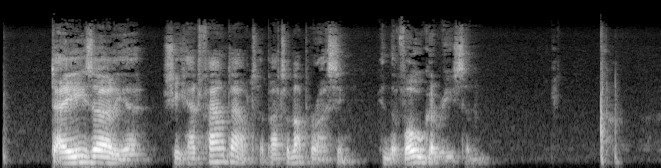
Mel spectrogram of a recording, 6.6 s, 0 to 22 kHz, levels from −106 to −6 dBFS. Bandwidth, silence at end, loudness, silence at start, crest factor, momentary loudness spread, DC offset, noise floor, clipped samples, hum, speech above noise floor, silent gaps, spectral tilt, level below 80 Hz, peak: 12 kHz; 0.45 s; -18 LUFS; 0.5 s; 18 dB; 22 LU; under 0.1%; -68 dBFS; under 0.1%; none; 50 dB; none; -5 dB/octave; -62 dBFS; -2 dBFS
